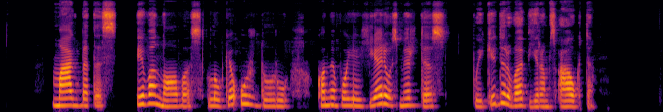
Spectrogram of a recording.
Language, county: Lithuanian, Marijampolė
